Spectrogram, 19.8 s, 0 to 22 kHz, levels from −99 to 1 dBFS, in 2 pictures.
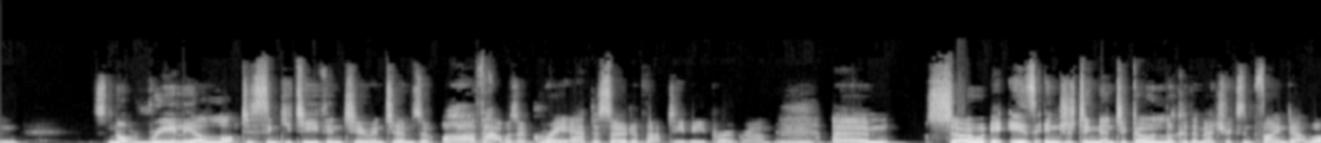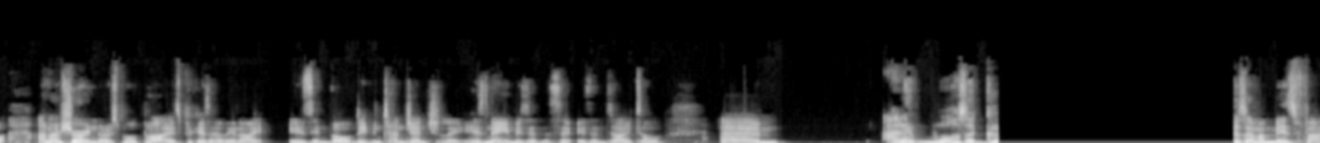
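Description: At 17.39 s, right after "and it was a", the speech cuts out abruptly and only a low mains hum, roughly 35 dB below the voice, fills the 1.77 s gap until 19.16 s. This audio dropout to a faint residue likely comes from the signal feed breaking while the downstream input stayed open.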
